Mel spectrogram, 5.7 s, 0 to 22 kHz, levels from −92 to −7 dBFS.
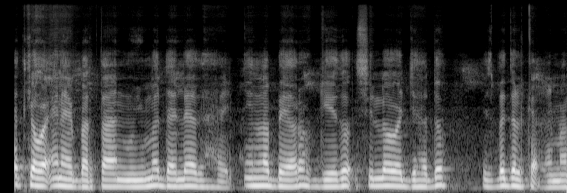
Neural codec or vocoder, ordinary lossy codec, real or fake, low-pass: codec, 44.1 kHz, 7.8 kbps, Pupu-Codec; none; fake; 19.8 kHz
